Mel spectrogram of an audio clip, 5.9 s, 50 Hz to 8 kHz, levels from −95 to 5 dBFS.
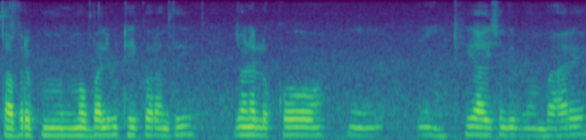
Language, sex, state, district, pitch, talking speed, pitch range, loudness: Odia, female, Odisha, Khordha, 160 Hz, 100 wpm, 155-165 Hz, -19 LUFS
